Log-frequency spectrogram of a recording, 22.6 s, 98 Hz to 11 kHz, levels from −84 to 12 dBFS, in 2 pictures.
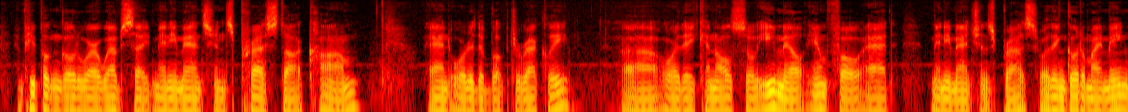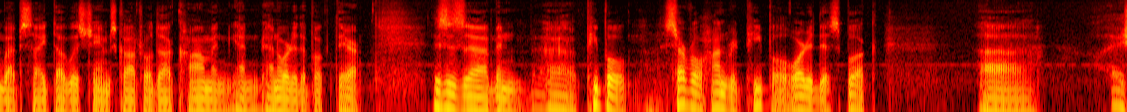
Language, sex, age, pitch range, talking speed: English, male, 50-69, 90-100 Hz, 135 wpm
